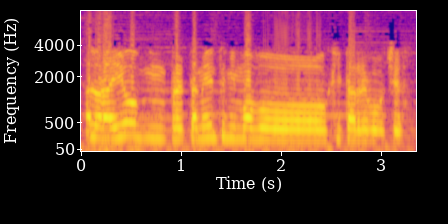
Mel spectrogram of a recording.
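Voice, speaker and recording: A man's voice: sits high, steady tone, normal speed, distant mic, faint music behind, rough recording. A man, a musician guest in a casual radio interview, who talks hesitantly with many restarts and easy laughs.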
